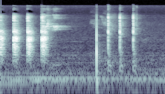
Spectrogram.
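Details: A female Javan myna giving three harsh, rasping notes, then a sharp click and four quicker, shorter rasps, over a faint low hum.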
